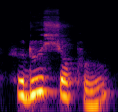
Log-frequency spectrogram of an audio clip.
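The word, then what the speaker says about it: 흐루쇼프: 카카스라는 지방의 가정에서 태어나서 스탈린 그리고 흐르쇼프 발음이 흐르쇼프 이런 그 공포정치, 반동정치 이런 시대에 정치적인 억압을 받던 사람입니다.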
